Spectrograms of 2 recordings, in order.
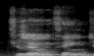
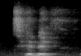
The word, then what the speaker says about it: Juneteenth: Juneteenth. – Oh, I was saying like Tenneth for the longest. No. That's how it's spelled. – It's Juneteenth. – I was putting the syllables in the wrong spot.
